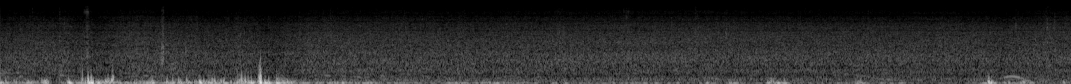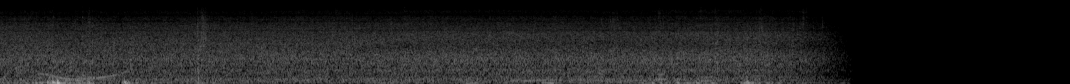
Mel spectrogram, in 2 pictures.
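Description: Steady rush of a shallow mountain stream spilling over a small stepped stone weir. Low rumbles and knocks break in during the first three seconds, and the sound cuts off about a second before the end.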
